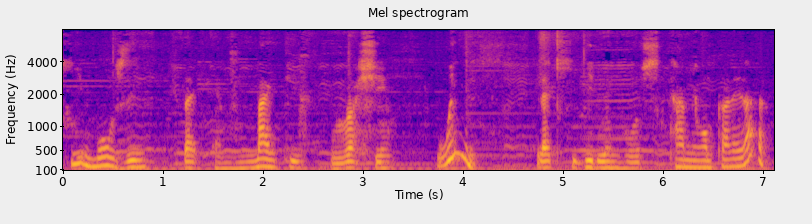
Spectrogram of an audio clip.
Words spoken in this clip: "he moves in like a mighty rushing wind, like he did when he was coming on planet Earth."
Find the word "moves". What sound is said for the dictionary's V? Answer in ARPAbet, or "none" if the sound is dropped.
none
